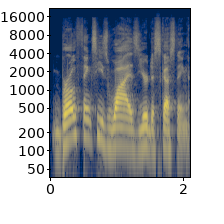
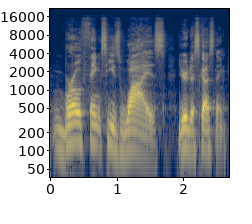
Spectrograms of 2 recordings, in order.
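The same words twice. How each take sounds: First: Low, slow sneering read; mocking a hater comment again. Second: Low, slow sneering read; mocking a hater comment. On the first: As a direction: spell it out slowly to mock it. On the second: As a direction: drag out the words in a dull mocking tone.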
